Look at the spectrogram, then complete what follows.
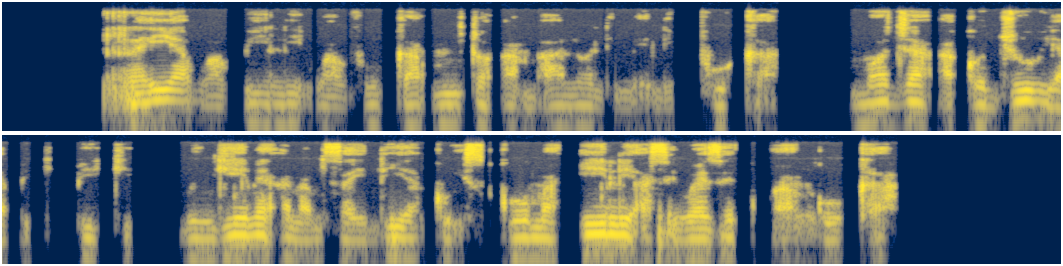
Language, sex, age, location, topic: Swahili, male, 25-35, Kisumu, health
